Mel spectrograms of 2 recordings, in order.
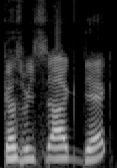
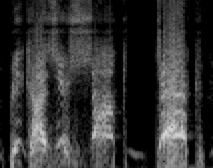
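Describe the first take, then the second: First: It is mumbled quietly under the breath. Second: It is yelled very loudly.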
